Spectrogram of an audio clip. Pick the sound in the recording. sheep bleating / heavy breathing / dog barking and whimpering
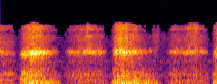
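heavy breathing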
